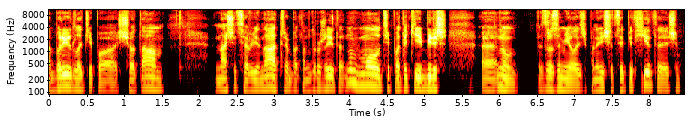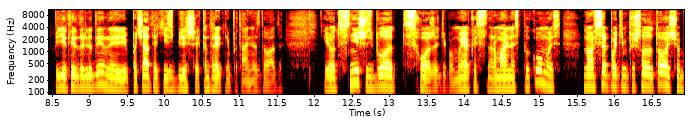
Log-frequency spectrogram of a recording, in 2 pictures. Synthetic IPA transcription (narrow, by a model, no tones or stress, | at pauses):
ɐbɾɨd̪lˠɐtʲipəɕot̪am | nat͡ɕɪsʲavvʲɪnat̪ɾʲɛbət̪amd̪ɾʊʐɨt̪ənumolˠtʲipət̪ɐkʲijəbʲilʲʂ | nu | zrəzʊmʲilˠətʲi̥pənɐʋʲiɕɪt̪səpʲɪt̪xʲit̪ɕʲoppʲɪdʲit̪ɨd̪ɐlʲʊd̪ɨnɨipɐt͡ɕat̪kɐkʲis̬ʲbʲilʲʂɨkɐnkɾʲet̪nʲɪjpɨt̪anʲɪjəzd̪ɐʋat̪ɐiot̪sʲnʲiʂʊsʲbɨlˠɐsxo̞ʐɨtʲipəmɨjakəsʲtʲnɐrmalʲnəjəsʲpʲɪlˠkuməsʲnofsʲɛp̬otʲɪmpɾʲɪʂlˠod̪ɐt̪oɦoɕtob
